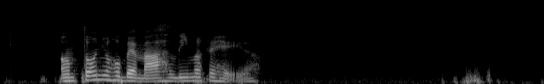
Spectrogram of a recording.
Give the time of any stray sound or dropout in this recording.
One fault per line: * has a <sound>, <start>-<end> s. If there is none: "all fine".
all fine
